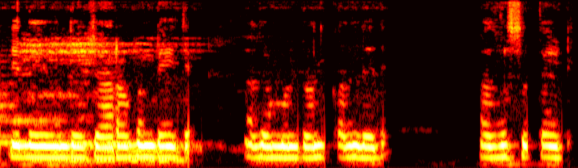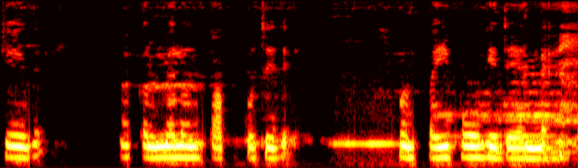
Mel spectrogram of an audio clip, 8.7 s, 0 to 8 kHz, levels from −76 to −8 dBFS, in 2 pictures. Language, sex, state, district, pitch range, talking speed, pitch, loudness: Kannada, female, Karnataka, Mysore, 195-215 Hz, 150 wpm, 200 Hz, -14 LUFS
